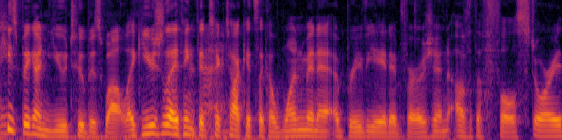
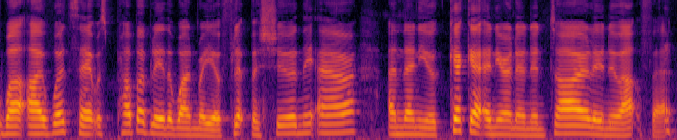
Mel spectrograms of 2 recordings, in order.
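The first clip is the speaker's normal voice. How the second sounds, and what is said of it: Imitates a fictional character's voice. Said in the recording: “your Moira Rose impression”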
